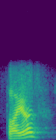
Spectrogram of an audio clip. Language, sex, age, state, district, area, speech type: Kashmiri, male, 45-60, Jammu and Kashmir, Srinagar, urban, conversation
